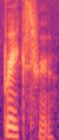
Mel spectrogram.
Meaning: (adjective) Characterized by major progress or overcoming some obstacle
- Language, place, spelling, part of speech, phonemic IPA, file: English, California, breakthrough, adjective / noun, /ˈbɹeɪk.θɹu/, En-us-breakthrough.ogg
